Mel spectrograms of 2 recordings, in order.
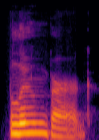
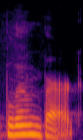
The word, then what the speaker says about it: Bloomberg: Both those last names have consonant blends, 2 consonant sounds together. ST in Steyer, BL in Bloomberg. And note the pattern. Most 2-syllable last names have stress on the first syllable. Steyer, Bloomberg.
